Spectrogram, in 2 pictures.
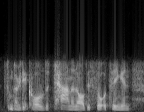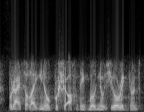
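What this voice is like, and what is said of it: English Manchester accent. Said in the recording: “That's an English accent I'm hearing. ... Manchester, yeah.”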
